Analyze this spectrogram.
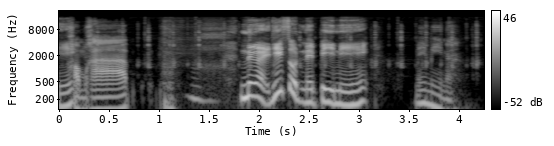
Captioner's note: laugh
